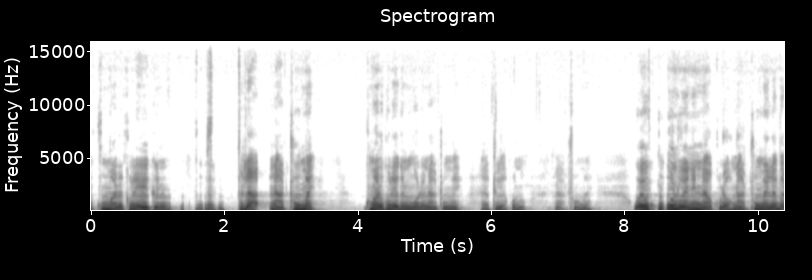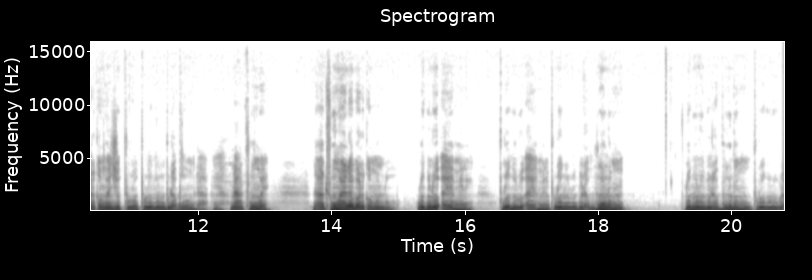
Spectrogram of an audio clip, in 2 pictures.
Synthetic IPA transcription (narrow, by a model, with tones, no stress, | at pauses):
ku˦ma˦ɾku˦ɾe˨ki˨n˨ | pi˦la˦na˨tu˦ma˦i˦ | ku˦ma˦ɾku˦ɾe˨ki˨n˨mo˦lo˦na˨tu˦ma˦i˦ | na˨tu˦ja˦po˦no˨ | na˨tʰu˦ma˦i˦ | we˦wu˦ndu˨we˨ni˦nːa˨ku˦ɾa˦u˦na˨tu˦ma˦i˦la˦ba˦ɾka˦ma˨d͡ʒi˦kpu˨ɾo˦pu˦ɾo˦bu˦ɾu˨bu˨ɾa̰˨ɓo̰˨˦m˦la˦pi˦ja˦na˨tu˦ma˦i˦ | na˨tu˦ma˦i˦la˦ba˦ɾka˨ma˨ndo˨ | pu˨ɾo˦ɡu˦ɾu˨ʔa˨ja˦mi˦ni˦ | pu˦ɾo˦ɡu˦ɾu˨ʔa˨ja˦mi˦ni˦pu˨ɾo˦ɡu˦ɾu˨bu˨ɾa˨bu˦du˦m˨ | pu˦ɾo˦bu˦ɾu˨bu˨ɾa˨bu˦du˦m˨pu˨ɾo˦ɡu˦ɾu˦˨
